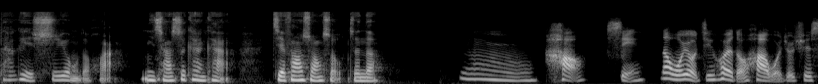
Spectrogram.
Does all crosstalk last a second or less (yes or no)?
yes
